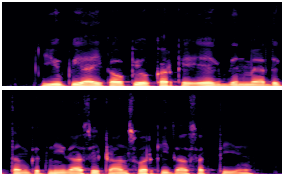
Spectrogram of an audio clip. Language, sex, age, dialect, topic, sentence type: Hindi, male, 46-50, Marwari Dhudhari, banking, question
